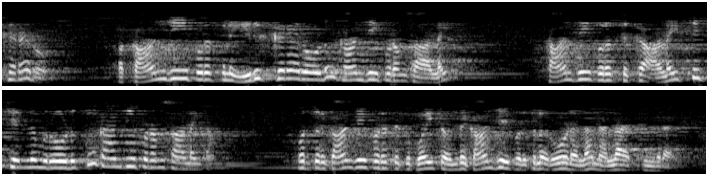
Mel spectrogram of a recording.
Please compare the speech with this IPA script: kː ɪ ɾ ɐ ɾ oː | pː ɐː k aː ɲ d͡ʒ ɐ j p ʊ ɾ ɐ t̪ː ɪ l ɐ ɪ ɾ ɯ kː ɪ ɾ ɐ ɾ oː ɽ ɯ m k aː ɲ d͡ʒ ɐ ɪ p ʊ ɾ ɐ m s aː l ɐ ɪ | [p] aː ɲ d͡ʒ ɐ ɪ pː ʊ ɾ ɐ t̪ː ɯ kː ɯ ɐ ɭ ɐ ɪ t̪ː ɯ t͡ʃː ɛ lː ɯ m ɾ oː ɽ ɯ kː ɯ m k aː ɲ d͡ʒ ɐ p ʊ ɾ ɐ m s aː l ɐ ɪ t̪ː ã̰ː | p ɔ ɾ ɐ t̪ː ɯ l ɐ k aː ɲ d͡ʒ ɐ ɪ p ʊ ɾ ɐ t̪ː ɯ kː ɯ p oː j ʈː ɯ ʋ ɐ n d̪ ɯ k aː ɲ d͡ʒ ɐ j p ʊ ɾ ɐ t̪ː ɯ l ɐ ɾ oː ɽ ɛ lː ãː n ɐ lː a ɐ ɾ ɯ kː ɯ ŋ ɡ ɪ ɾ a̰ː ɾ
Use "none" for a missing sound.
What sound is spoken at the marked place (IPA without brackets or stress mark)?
k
